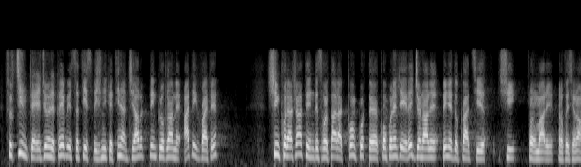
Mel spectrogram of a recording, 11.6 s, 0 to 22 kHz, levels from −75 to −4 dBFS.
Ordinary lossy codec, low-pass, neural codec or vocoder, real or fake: none; 7.2 kHz; codec, 16 kHz, 0.5 kbps, FunCodec, trained on Chinese and English, 25 frames a second; fake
